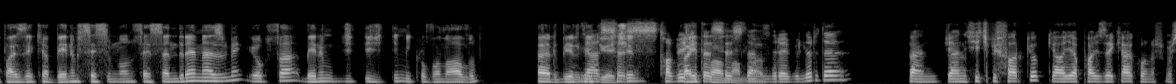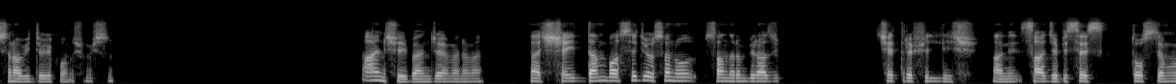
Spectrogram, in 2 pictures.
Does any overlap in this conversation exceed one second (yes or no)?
yes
